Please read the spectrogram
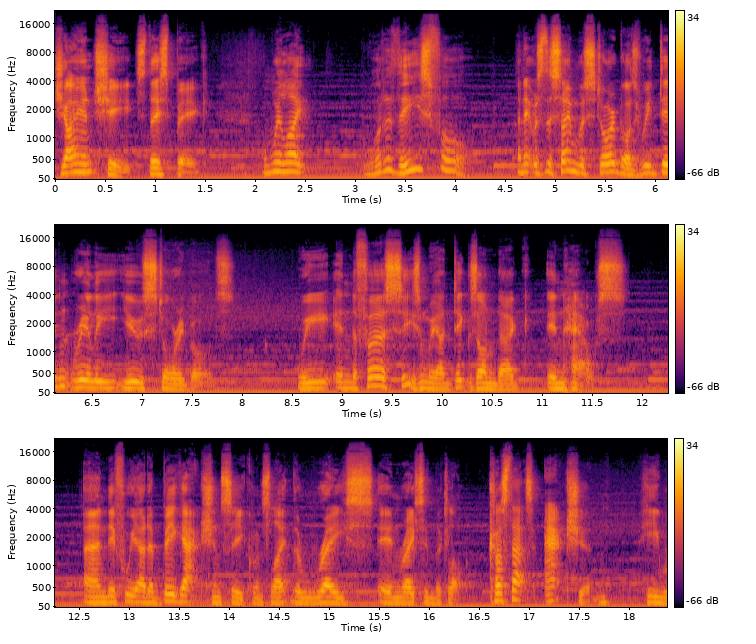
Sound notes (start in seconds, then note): none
